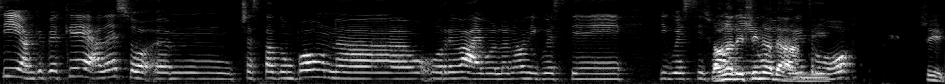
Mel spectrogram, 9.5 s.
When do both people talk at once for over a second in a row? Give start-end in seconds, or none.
7.1-8.3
